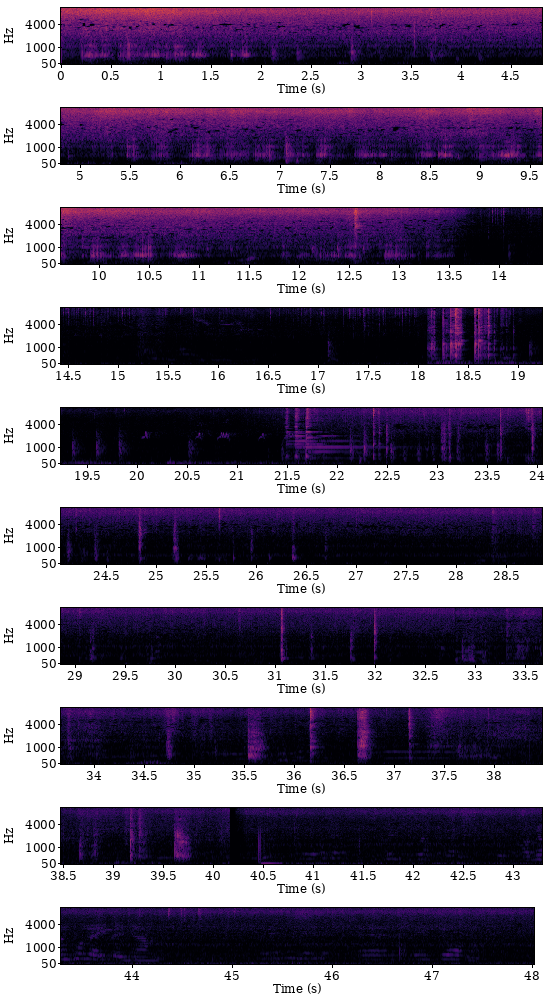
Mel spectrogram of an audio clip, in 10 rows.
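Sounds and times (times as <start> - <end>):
metal spatula scraping a pot: 0.0 - 13.6, 21.5 - 26.0, 32.8 - 39.9
food sizzling in a frying pan: 0.0 - 18.7, 21.4 - 48.0.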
